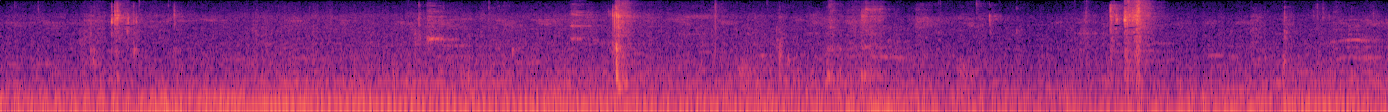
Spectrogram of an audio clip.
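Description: Mouth sounds of eating chicken feet by hand: a few sharp, wet smacks and clicks while chewing and sucking, the loudest about three seconds in and a pair near the end, over a steady low hum.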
